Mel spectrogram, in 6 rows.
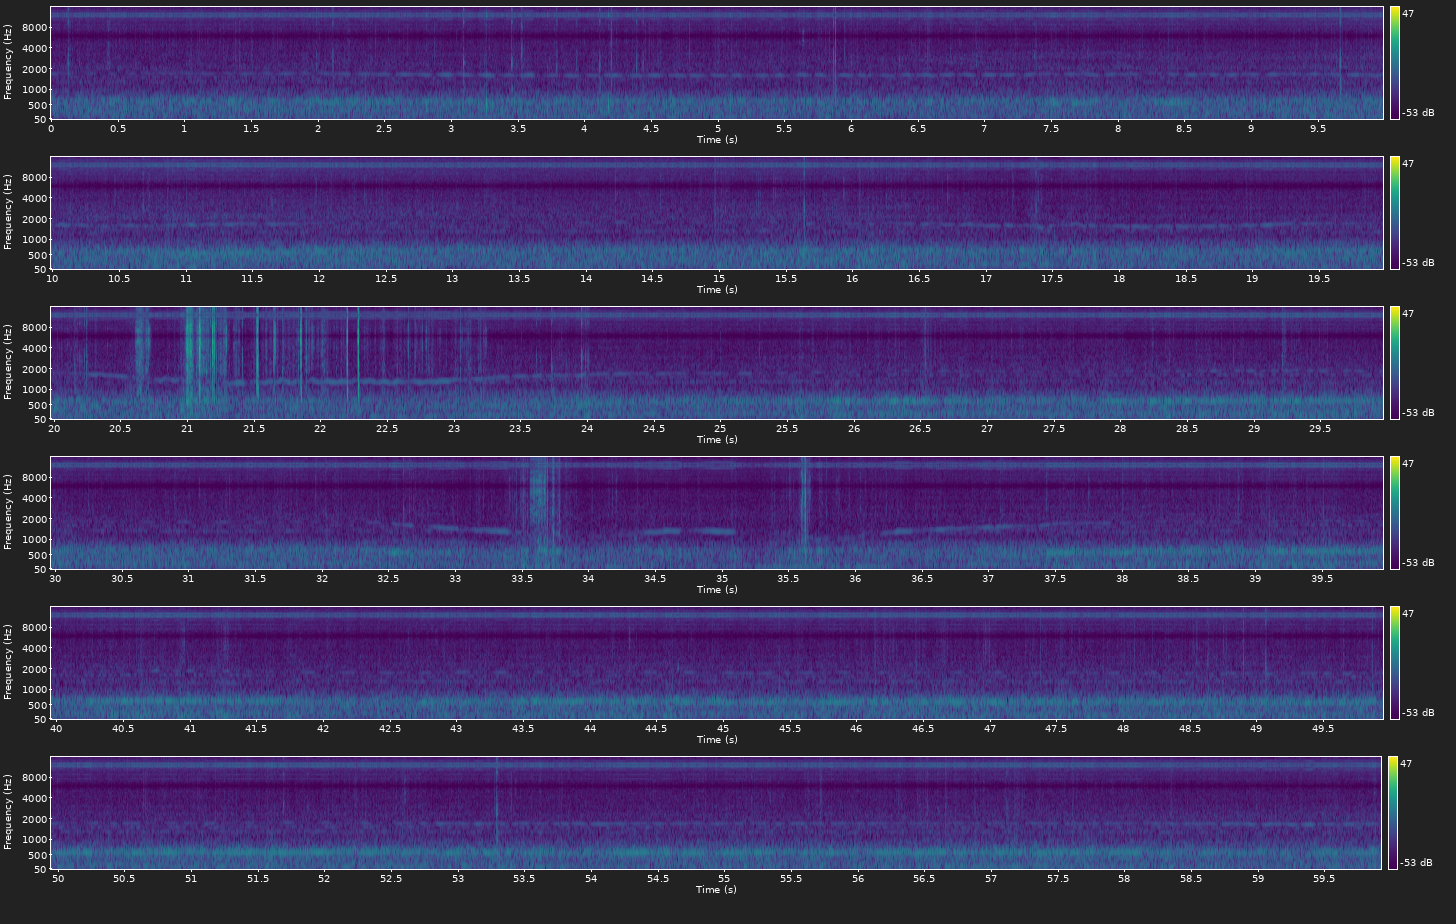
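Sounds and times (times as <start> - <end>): tyre rumbling on wet road: 8.1 - 32.7, 37.4 - 59.9.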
